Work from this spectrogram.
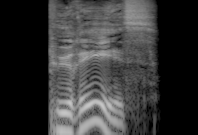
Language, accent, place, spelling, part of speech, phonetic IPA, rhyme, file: German, Germany, Berlin, Pürees, noun, [pyˈʁeːs], -eːs, De-Pürees.ogg
- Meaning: plural of Püree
